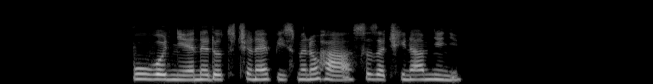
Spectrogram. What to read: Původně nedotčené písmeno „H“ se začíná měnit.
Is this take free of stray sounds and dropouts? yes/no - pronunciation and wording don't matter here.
yes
